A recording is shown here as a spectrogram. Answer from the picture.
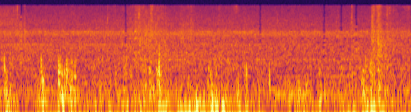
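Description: Wind buffeting the microphone on a ship's open deck at sea: an uneven, gusting low rumble.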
